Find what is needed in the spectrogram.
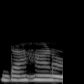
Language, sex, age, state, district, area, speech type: Odia, female, 30-45, Odisha, Kalahandi, rural, read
